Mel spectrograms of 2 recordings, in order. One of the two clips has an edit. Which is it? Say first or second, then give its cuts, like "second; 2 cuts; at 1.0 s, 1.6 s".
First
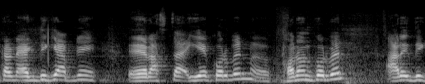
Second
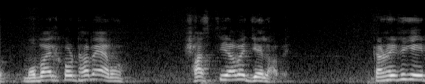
first; 1 cut; at 2.7 s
